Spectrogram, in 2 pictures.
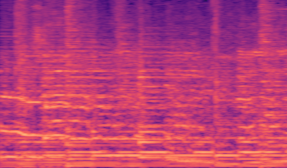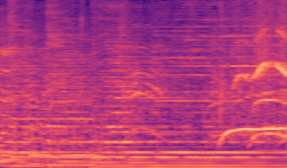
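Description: Live rock band playing: strummed acoustic and electric guitars, with a harmonica joining with bending notes near the end.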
